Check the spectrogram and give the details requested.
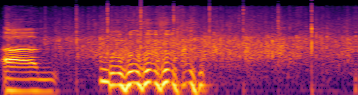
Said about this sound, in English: the applause is because you managed to escape briefly from there.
